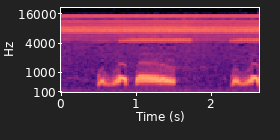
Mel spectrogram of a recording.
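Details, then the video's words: One full spotted dove phrase heard during wild-bird luring, a brief wavy double note and then a long steady coo, followed by the start of the next phrase. A high thin tone hums in the background. "Mikat Terkukur..ll Keren kalau Burung liar Sudah Turun"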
